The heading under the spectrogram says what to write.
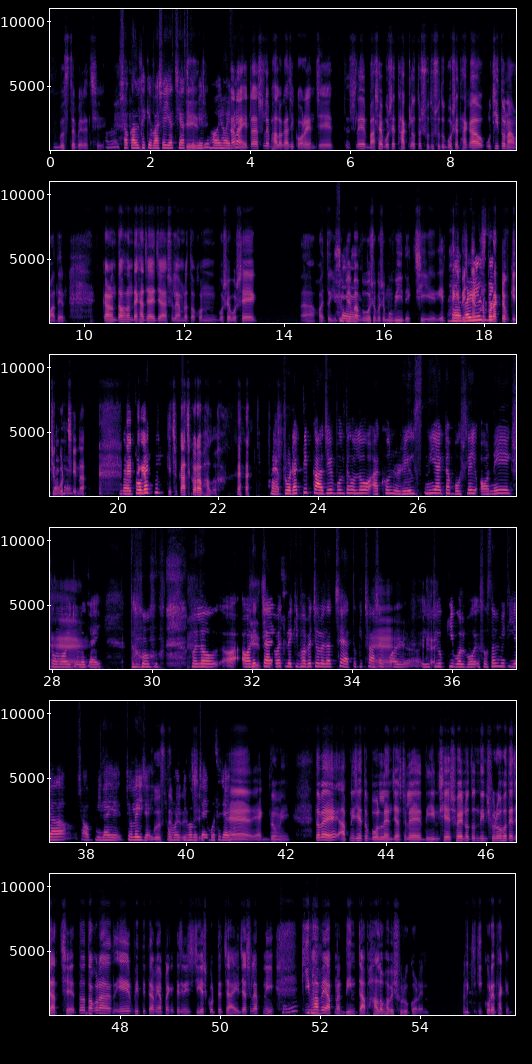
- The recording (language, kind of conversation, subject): Bengali, unstructured, কোন কাজ করলে তোমার দিনটা ভালোভাবে শুরু হয়?
- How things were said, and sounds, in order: static; other background noise; laughing while speaking: "আর কোন productive কিছু করছি না"; chuckle; laughing while speaking: "তো"; chuckle; other noise; unintelligible speech; lip smack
